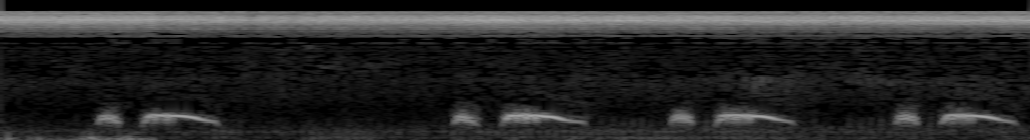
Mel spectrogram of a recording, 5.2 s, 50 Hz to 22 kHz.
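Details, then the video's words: Spotted dove, 2024 singing contest, 'lối Thúc kèm Bo' song: four evenly spaced phrases, each a short hoot leading into a longer, gently descending coo. A brief low thump opens the recording, with constant high hiss behind. "Bài lối Thúc kèm Bo tráo trở nước như chim ngoại"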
